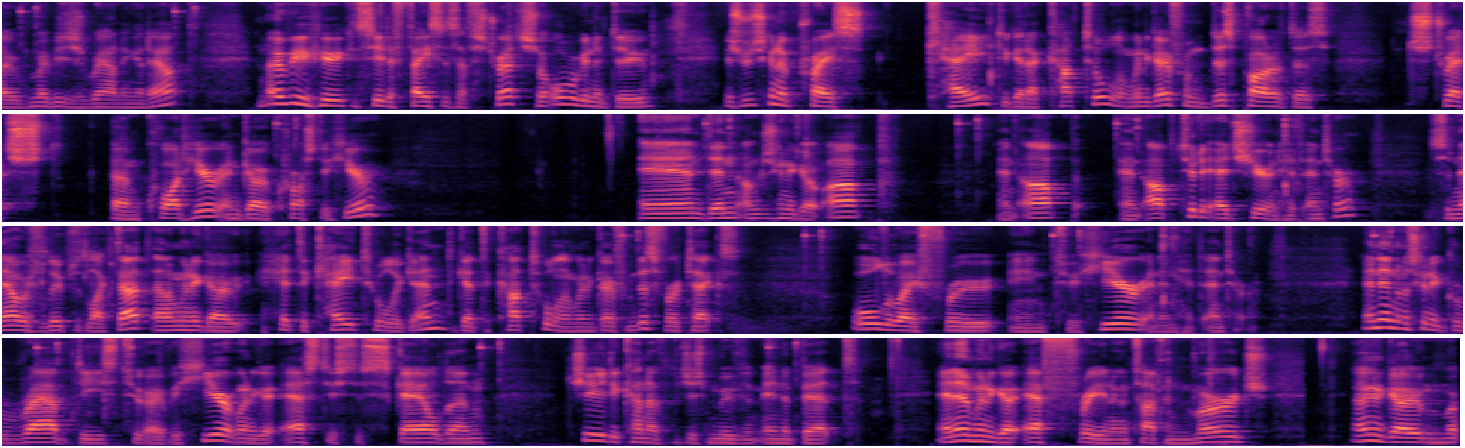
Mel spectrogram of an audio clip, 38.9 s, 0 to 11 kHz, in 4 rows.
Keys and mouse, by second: 0.1 click, 0.3 g, 2.5 shift+middle click, 3.4 shift+middle click, 6.6 k, 15.1-18.4 shift+middle drag, 19.7 shift+middle click, 21.6 k, 28.6 click, 29.9 shift+middle click, 31.0 s, 32.7 g, 36.1 F3.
